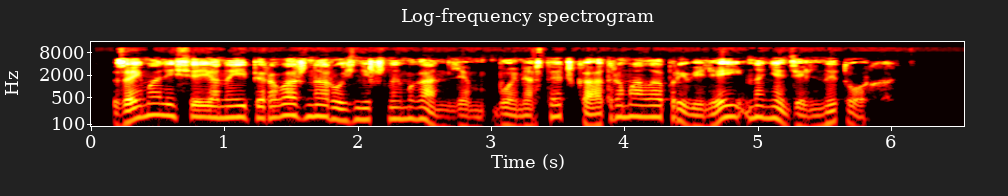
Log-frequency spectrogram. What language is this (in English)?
Belarusian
